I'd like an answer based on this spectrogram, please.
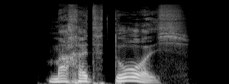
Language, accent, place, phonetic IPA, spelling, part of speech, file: German, Germany, Berlin, [ˌmaxət ˈdʊʁç], machet durch, verb, De-machet durch.ogg
- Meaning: second-person plural subjunctive I of durchmachen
